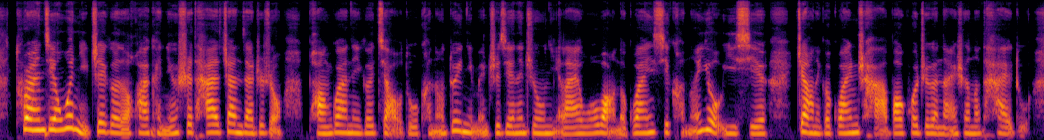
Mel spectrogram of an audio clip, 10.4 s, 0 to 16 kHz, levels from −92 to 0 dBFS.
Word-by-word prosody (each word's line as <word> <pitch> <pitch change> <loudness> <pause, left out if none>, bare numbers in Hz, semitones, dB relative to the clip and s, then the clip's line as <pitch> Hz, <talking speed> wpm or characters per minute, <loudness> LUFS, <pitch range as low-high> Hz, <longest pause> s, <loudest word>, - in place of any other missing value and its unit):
突 295 - +4
然 275 -1 +8
间 275 -1 +5
问 325 -1 +5
你 225 - +1
这 235 -1 0
个 205 -2 0
的 - - 0
话， 195 -1 -1
肯 195 0 -6
定 - - -3
会 - - 0
是 215 - 0
他 210 0 +3
站 215 0 +2
在 195 -1 +1
这 200 - -5
种 195 - -4 0.3
旁 180 -1 +2
观 205 0 +1
的 195 - -1
一 - - -3
个 190 +1 -3
角 190 - -1
度， 175 - -8
可 185 - -11
能 215 -2 -4
对 250 +4 -1
你 215 -2 +2
们 215 -1 -6
之 195 - -4
间 190 0 -1
的 195 - 0
这 195 - -3
种 185 -2 -1
你 195 +3 -4
来 170 -3 0
我 180 +2 -4
往 200 -1 +3
的 - - -5
关 195 +2 +1
系 210 0 -1
可 230 - -12
能 225 +2 -3
有 260 -2 +2
一 185 -1 -4
些 180 0 0 0.3
这 225 - +3
样 210 - +5
的 190 - -1
一 - - -7
个 185 +1 -3
观 195 +2 +1
察， - - 0
包 185 -1 +3
括 200 +2 -4
这 190 -1 -5
个 180 - -2
男 160 -1 -4
生 185 0 -4
的 180 - -4
态 - - -3
度。 - - -14
195 Hz, 360 characters per minute, -22 LUFS, 185-215 Hz, 0.3 s, 然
